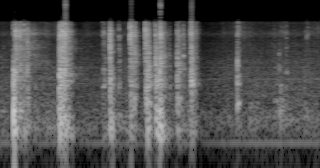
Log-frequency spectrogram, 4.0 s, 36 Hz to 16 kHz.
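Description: Scoring 6x6 paper pieces for a Christmas mini shutter album: a series of sharp tapping and clicking strokes in an irregular cluster, close and fairly loud, then a few fainter taps trailing off.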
